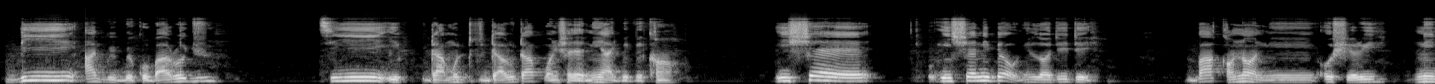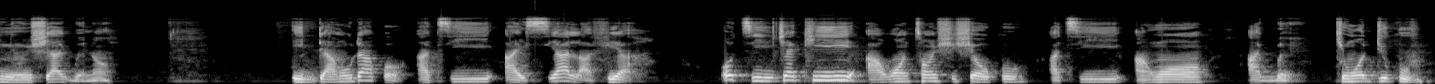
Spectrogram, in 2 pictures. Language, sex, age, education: Yoruba, male, 15-29, tertiary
